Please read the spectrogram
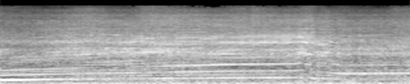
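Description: Yamaha sport bike engine accelerating, its pitch climbing steadily, then dipping about three seconds in and holding level. Wind rushes over the microphone throughout.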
